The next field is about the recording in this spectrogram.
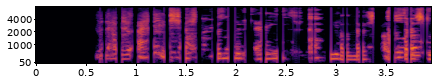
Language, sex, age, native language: Icelandic, female, 18-19, Filipino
